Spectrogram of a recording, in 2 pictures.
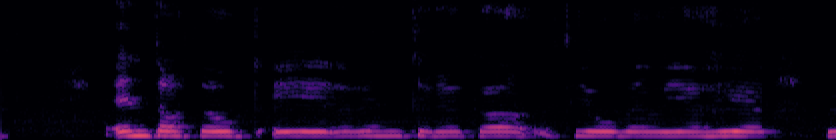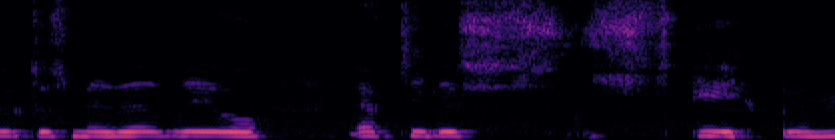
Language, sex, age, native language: Icelandic, male, 13, German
